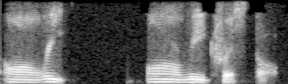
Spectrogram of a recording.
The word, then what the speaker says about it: Henri Christophe: The other lesser known figure, Henri Christophe, you know, the French, you know, will pronounce his name as Henri Christophe.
